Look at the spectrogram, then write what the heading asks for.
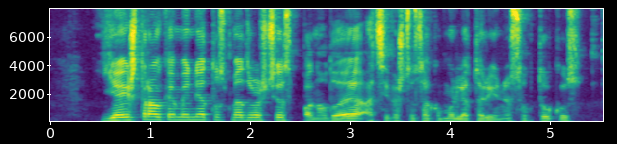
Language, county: Lithuanian, Vilnius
